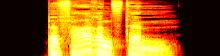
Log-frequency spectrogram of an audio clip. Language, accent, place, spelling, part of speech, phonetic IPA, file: German, Germany, Berlin, befahrenstem, adjective, [bəˈfaːʁənstəm], De-befahrenstem.ogg
- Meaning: strong dative masculine/neuter singular superlative degree of befahren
